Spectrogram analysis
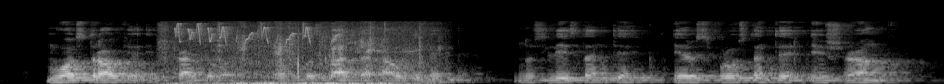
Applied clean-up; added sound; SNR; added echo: none; Bird; 0 dB; reverberation time 0.9 s.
